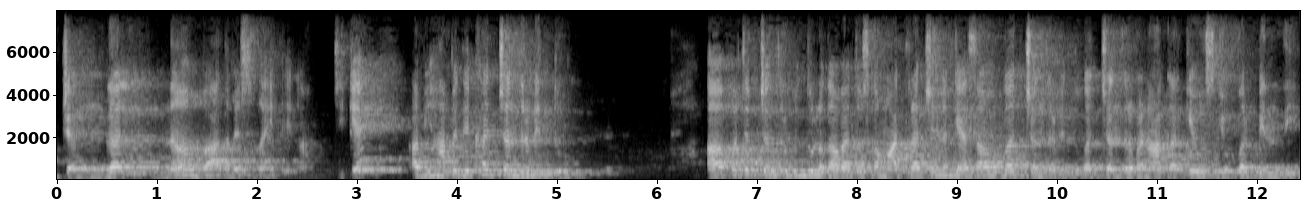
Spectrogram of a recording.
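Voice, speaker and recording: A woman's voice: medium pitch, steady tone, normal speed, a bit bright. Patient teacher woman in an echoey room. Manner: patient, explains step by step with frequent questions to pupils. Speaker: primary school Hindi teacher. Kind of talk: online class lesson. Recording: distant, echoey, dull room recording.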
